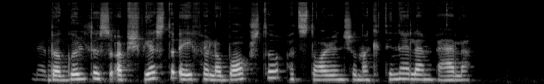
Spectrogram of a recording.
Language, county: Lithuanian, Vilnius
